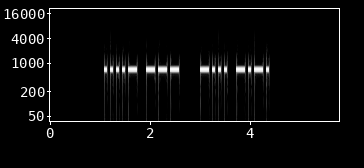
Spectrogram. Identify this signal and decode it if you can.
Morse code, heard as a keyed tone, about 19 wpm, 700 Hz. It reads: 4O BC
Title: Winter Field Day Exchanges Encore 20wpm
